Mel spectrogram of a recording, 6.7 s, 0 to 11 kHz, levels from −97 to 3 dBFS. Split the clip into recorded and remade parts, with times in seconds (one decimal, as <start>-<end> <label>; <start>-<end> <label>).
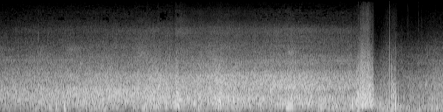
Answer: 0.0-2.7 recorded; 2.7-3.8 remade; 3.8-6.7 recorded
